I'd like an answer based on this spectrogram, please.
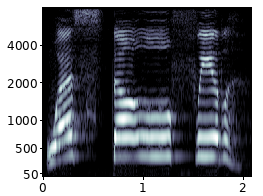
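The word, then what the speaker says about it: وَاسْتَغْفِرْ: Was tal fir, fir. Ro-nya, ya, ro sukunnya didahului oleh huruf yang berharokat kasrah, ya. Jadi, ini dibaca tarqiq, ya. Karena apa? Karena didahului, ro-nya, ro sukun, didahului oleh huruf yang berharokat kasrah. Cara bacanya adalah, ro-nya dibaca tipis. Kemudian, di belakangnya ada ha.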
